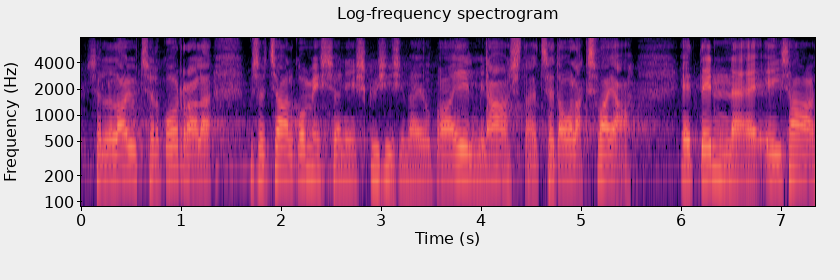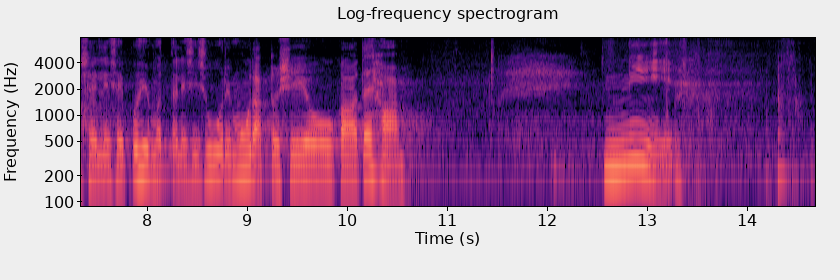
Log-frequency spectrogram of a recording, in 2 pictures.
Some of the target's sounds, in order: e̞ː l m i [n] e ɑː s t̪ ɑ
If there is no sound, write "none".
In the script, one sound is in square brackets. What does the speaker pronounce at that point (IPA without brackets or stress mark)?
n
